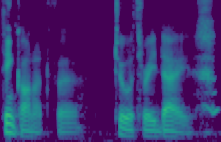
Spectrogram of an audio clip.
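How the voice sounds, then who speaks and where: A man's voice: very deep voice, measured pace, a bit bright. An actor in a 1980 radio drama playing a stern village man with a blunt, lecturing manner. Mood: firm. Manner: blunt, didactic.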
